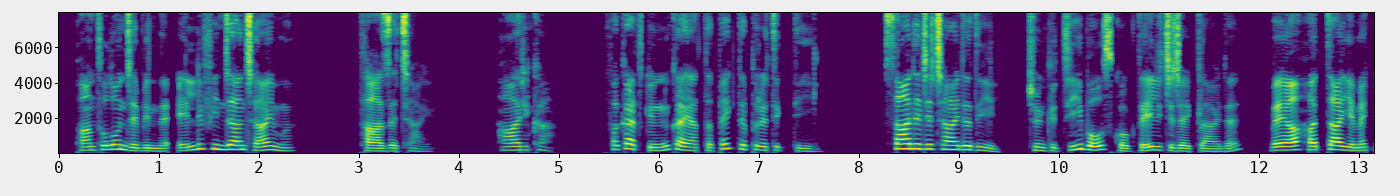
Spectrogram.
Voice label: female turkish voice over sales

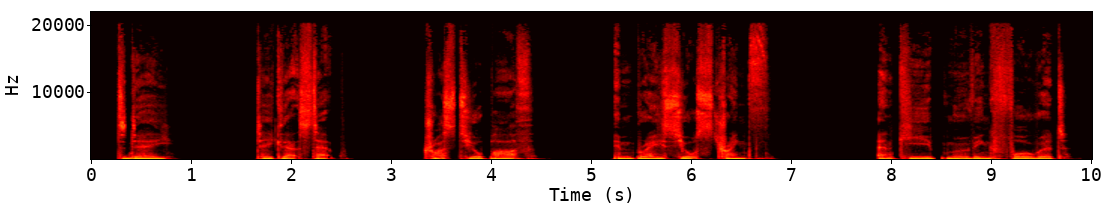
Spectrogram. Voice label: male arabic voice over english

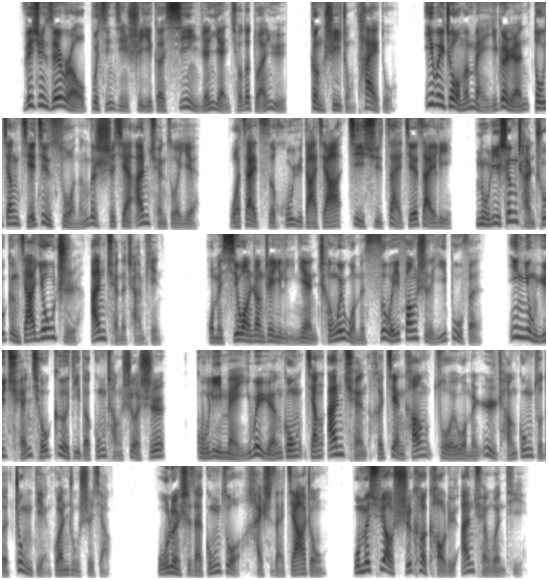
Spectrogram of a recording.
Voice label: male chinese voice over talent narrative

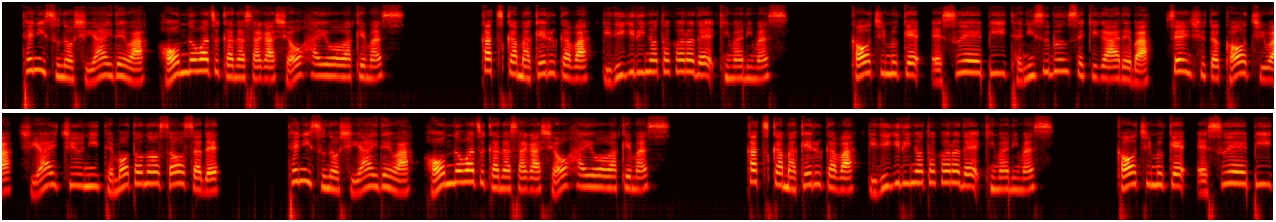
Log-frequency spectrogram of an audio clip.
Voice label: female japanese voice over upbeat

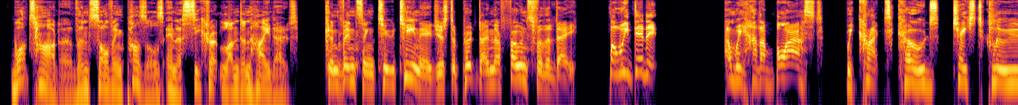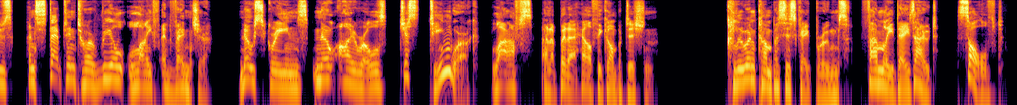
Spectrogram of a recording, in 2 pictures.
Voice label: male british voice over upbeat, english british

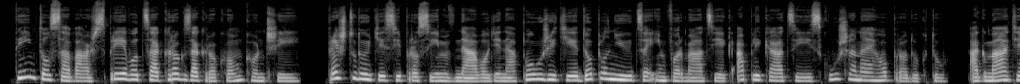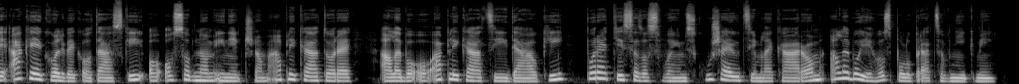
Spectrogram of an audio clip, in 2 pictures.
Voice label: female slovakian voice over talent narrative

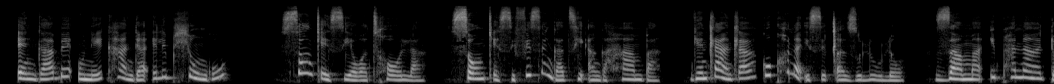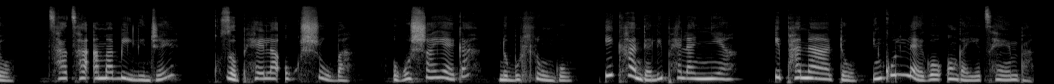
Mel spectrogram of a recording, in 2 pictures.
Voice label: female zulu voice over narrative

